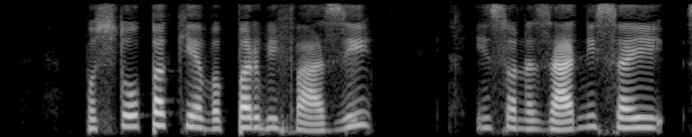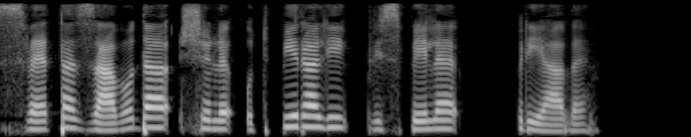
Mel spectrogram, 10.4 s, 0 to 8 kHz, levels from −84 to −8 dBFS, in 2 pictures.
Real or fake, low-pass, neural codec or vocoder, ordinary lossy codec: real; 7.2 kHz; none; MP3, 48 kbps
